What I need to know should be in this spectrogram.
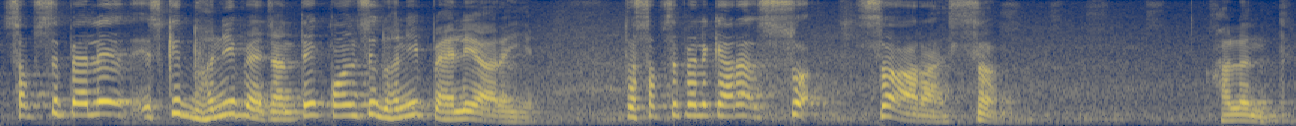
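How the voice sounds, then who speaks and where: A man's voice: extremely high pitch, darkish tone, lo-fi sound. A man teaching a grammar lesson for exam preparation, explaining step by step and answering his own questions as he goes.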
